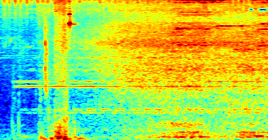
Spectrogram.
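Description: A magic spell hisses and crackles.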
